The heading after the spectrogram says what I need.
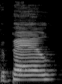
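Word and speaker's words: appellent: So we add ent to the end, which is silent, so it still sounds like appelle.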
